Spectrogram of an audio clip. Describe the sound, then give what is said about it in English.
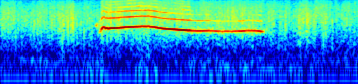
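A traffic officer's whistle blown at jaywalkers crossing the street against the light: a single sharp blast, lasting nearly a second, rises briefly and then slides slightly lower in pitch before cutting off. It stands out clearly above a low, steady background rumble. “Got most of them in the point where they recognize the whistle.”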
